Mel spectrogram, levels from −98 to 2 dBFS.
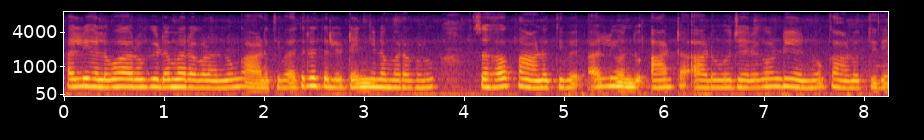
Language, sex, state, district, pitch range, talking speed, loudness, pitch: Kannada, female, Karnataka, Bidar, 215-235 Hz, 125 wpm, -14 LUFS, 225 Hz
